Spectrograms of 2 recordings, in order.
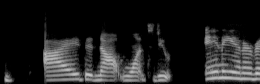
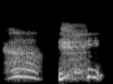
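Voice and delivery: sharp excited intake of breath; a quick, high mock gasp; family gasp; 9 semitones higher than usual. Mimicking her family hearing the news, excited gasp. Family reacts to positive test.

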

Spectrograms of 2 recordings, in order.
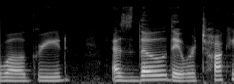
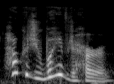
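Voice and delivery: higher, louder scolding question; mildly hissed reproach; 7 semitones higher, 5 dB louder than usual. A narrator's reading. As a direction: reproach a brother with some heat. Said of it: "Violet hissed to her brother".

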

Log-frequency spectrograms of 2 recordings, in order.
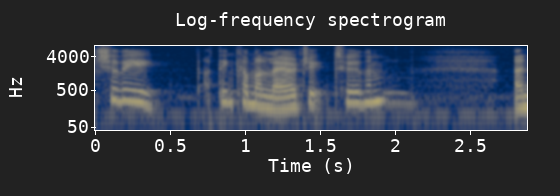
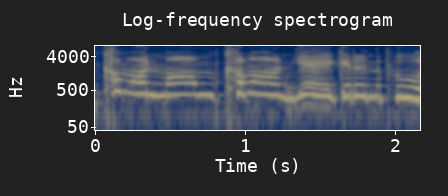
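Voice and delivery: put-on excited child; 10 semitones higher than usual. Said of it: "he's going".

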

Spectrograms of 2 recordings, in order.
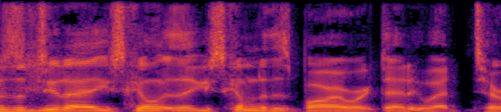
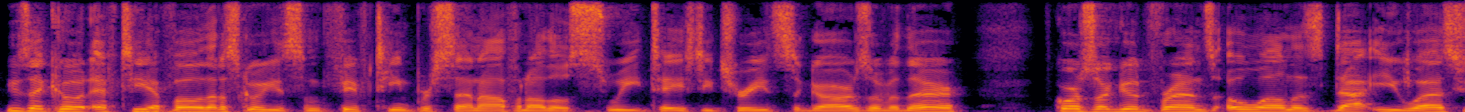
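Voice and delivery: lightly raised sponsor read; a host reading sponsors, a bit higher; 4 semitones higher than usual. Acted. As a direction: run through the promo codes briskly.

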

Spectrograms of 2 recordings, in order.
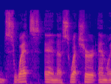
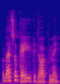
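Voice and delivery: playing Bob; 5 semitones higher, much faster than usual. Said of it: "you're gonna play Bob".

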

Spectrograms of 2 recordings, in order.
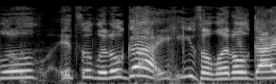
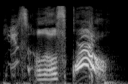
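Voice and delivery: put-on much higher squeaky kid's voice; squeaky squirrel. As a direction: squeak it like a tiny critter. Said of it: "squeaky kid's voice".

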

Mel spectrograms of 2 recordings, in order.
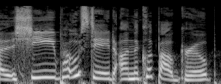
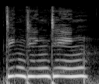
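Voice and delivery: game show chime; 8 semitones higher, slower than usual. Pretend.

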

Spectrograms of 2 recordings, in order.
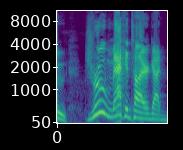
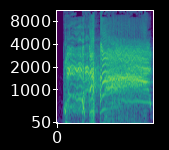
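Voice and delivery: high, loud shrieking cackle; shrieking laugh; 8 dB louder than usual. Real, not acted. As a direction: burst into a screaming laugh. Reacting to a replay.

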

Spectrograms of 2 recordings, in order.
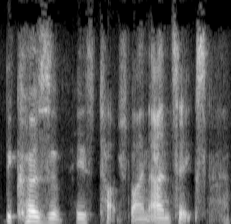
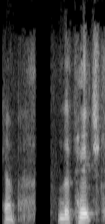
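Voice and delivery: ordinary talk, nothing marked

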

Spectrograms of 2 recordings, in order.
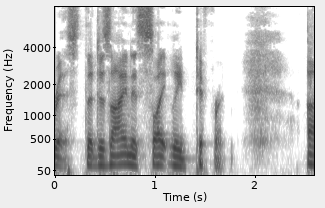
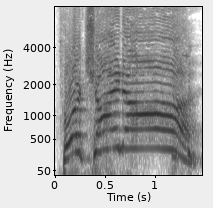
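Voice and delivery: battle cry; 6 dB louder, much slower than usual. Acted. GM voices the guard's battle cry.

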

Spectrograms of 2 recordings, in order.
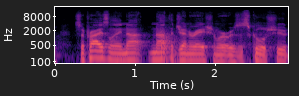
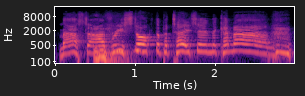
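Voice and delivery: servant voice; 14 semitones higher, 5 dB louder than usual. Pretend. Servant role bit.

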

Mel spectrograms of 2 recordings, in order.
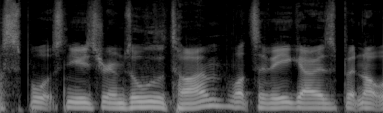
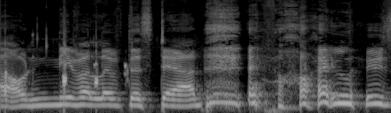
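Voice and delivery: laughing dread; 5 semitones higher, slower than usual. Retold or imitated. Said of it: "I was like".

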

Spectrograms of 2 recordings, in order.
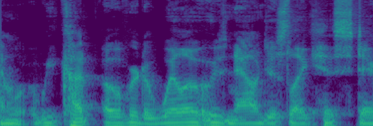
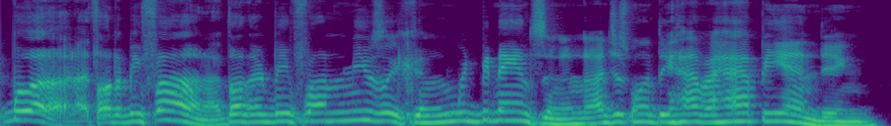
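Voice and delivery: higher, whiny defensive voice; whiny Xander; 13 semitones higher than usual. Retold or imitated. Xander defending himself to the group, high and whiny. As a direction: whine the excuse up high. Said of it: "he's like".

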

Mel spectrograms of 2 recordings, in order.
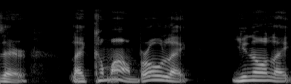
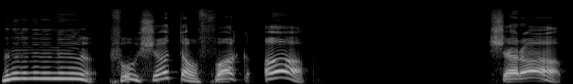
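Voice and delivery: high-pitched exasperated no's; fed up, telling him to shut up; annoyed; 8 semitones higher than usual. Real, not acted. Annoyed at clip, telling fool shut up.

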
